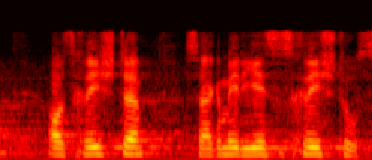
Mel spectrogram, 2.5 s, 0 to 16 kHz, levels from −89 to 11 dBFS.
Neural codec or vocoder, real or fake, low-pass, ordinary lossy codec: none; real; 7.2 kHz; MP3, 96 kbps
